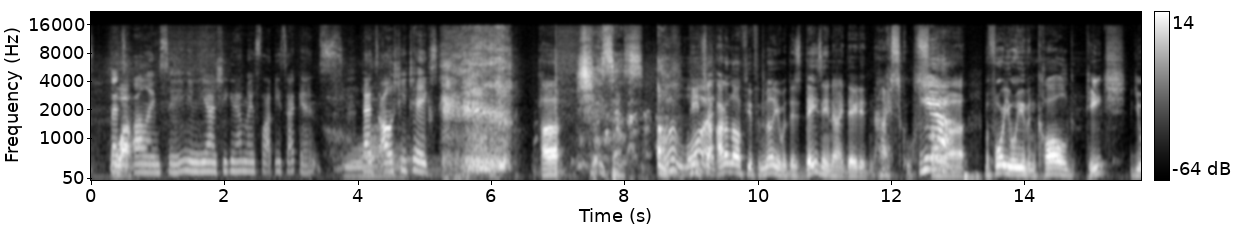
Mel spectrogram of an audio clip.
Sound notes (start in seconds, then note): 5.2 Peach slurps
